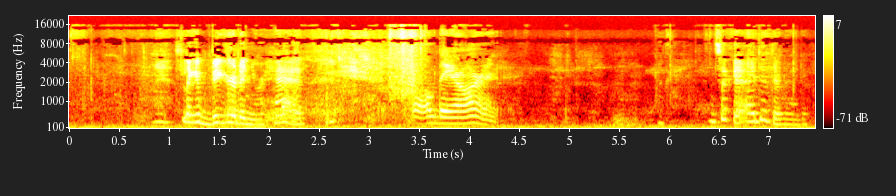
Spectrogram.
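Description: A young girl speaks in a playful, animated voice close by.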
